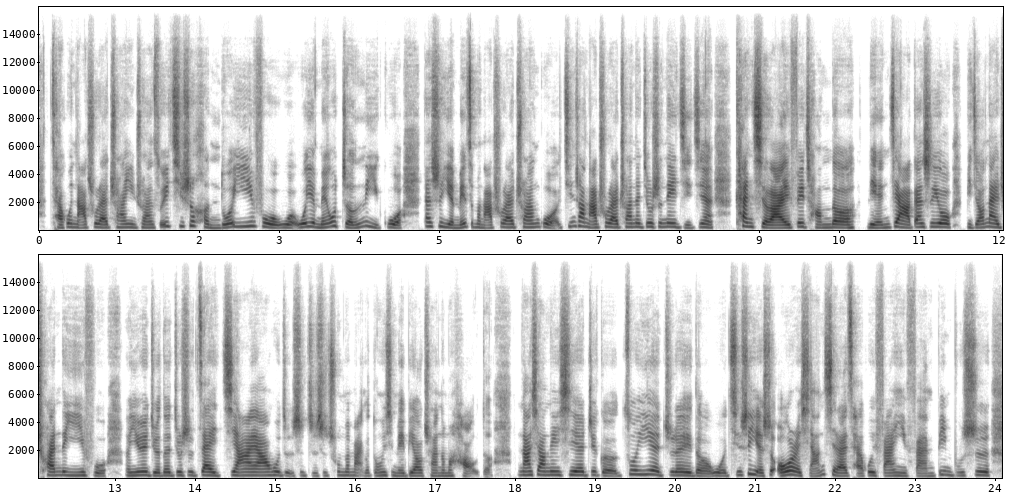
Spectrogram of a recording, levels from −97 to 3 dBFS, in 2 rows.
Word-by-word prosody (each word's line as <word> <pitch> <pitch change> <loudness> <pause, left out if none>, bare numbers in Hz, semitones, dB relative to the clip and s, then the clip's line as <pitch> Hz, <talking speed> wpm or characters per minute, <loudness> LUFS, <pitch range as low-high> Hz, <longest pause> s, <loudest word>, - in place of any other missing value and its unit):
才 210 - 0
会 260 +2 -4
拿 215 - 0
出 250 - -3
来 220 -3 +3
穿 230 +1 -3
一 230 - -7
穿， 215 0 -5
所 - - -5
以 - - 0
其 310 0 +1
实 335 +3 +2
很 235 - -7
多 235 +4 +1
衣 295 +3 -4
服 285 -3 -4 0.2
我 215 -1 0
我 250 - +3
也 280 - +1
没 220 -4 -4
有 310 +5 -1
整 215 -3 -2
理 280 -9 -7
过， 205 -1 -1 0.3
但 295 - -1
是 295 0 +1
也 230 -4 +2
没 215 +6 -1
怎 260 - +1
么 230 - -6
拿 190 -1 0
出 250 +5 -7
来 230 -1 +3
穿 245 +1 -2
过。 255 - -1
经 290 +8 -4
常 310 -2 +2
拿 215 - +6
出 225 - -5
来 240 -2 +4
穿 255 +2 -2
的 265 - -3
就 275 +2 -2
是 270 - -2
那 265 0 0
几 200 -3 -3
件， 230 +2 0 0.3
看 305 -5 +5
起 265 - +8
来 195 0 +9
非 275 +6 +1
常 215 -4 -3
的 215 -2 +3
廉 215 -1 -1
价， 215 - +7
但 255 +4 +2
是 265 +1 +3
又 255 -3 +4 0.2
比 225 - -10
较 225 +1 0
耐 260 -3 +3
穿 235 +1 +2
的 - - -2
衣 225 -1 -6
服。 200 -4 -9 0.3
因 230 +2 -1
为 250 - +3
觉 215 -1 -2
得 225 +1 -2
就 235 +3 -4
是 235 +1 -4
在 230 0 +2
家 230 -1 +3
呀， 230 0 +4
或 245 0 -3
者 215 -4 -10
是 215 +3 -1
只 195 -2 -9
是 215 +3 0
出 210 - -5
门 235 0 -8
买 215 -1 -6
个 195 - -13
东 215 +2 -10
西 225 -1 -4
没 195 -1 -5
必 - - -4
要 205 -1 0
穿 195 -1 -6
那 200 - -8
么 200 0 -8
好 - - -5
的， - - -15 0.3
那 250 0 +2
像 260 -1 +1
那 260 0 -2
些 250 +1 +2
这 255 +3 -5
个 205 -6 -3
作 295 +10 -6
业 290 -2 -1
之 235 +2 -6
类 230 -2 +2
的， 195 -4 -4
我 210 +1 -4
其 245 +5 -1
实 325 - +3
也 255 -8 0
是 240 - +1
偶 220 -5 +3
尔 270 -4 +4
想 220 +6 -2
起 300 - +3
来 195 -1 +3
才 185 -2 -1
会 225 +4 -2
翻 205 0 -3
一 200 - -7
翻， 185 -1 -7
并 255 +4 -10
不 220 0 -14
是， 230 +3 0
230 Hz, 305 characters per minute, -24 LUFS, 210-255 Hz, 0.3 s, 来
